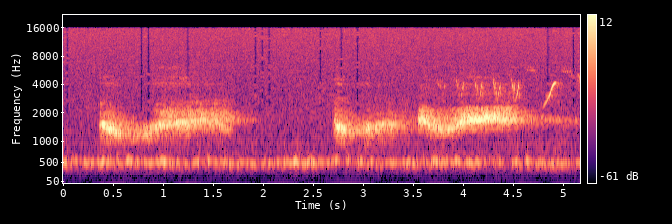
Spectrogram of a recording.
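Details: Two drawn-out, rasping hisses from black grouse in Central Russia, each over a second long, above a continuous low bubbling murmur, with faint high bird chirps at the end.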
